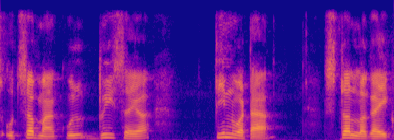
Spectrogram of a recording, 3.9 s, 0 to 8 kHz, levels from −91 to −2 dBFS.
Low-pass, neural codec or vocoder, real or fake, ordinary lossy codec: 7.2 kHz; codec, 16 kHz, 8 kbps, FunCodec, trained on Chinese and English, 25 frames a second; fake; none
